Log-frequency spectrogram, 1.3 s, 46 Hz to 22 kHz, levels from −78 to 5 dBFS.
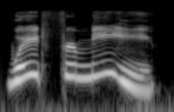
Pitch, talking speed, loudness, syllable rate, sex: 285 Hz, 135 wpm, -18 LUFS, 2.7 syllables/s, female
